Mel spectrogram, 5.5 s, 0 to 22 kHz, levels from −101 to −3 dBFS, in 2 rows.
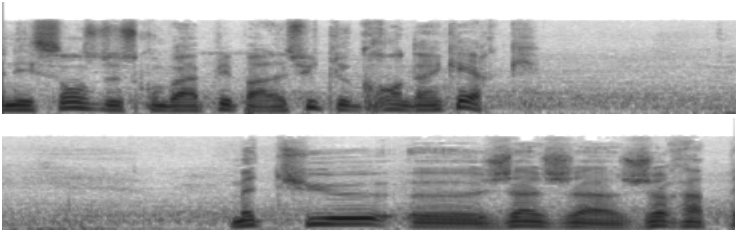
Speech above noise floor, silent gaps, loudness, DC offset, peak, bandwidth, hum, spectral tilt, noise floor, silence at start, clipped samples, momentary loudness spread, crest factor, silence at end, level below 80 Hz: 23 dB; none; -24 LUFS; under 0.1%; -8 dBFS; 12 kHz; none; -5 dB/octave; -46 dBFS; 0 s; under 0.1%; 5 LU; 16 dB; 0 s; -52 dBFS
